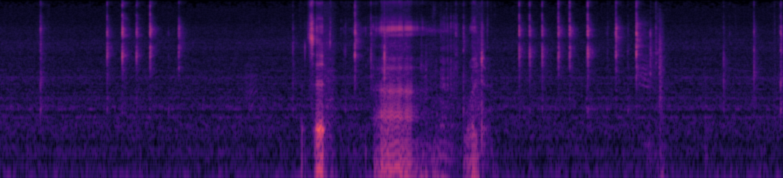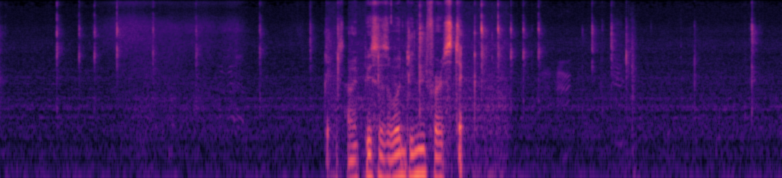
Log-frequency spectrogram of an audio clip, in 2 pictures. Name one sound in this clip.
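Soft menu clicks tick repeatedly as items are picked and moved.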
